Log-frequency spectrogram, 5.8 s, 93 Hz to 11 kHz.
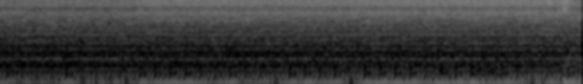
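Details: BMW E70 X5M with twin-turbo S63 V8, first start after a full engine rebuild; deep, steady rumble running smooth and even with no knocks or ticks, sounding healthy.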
